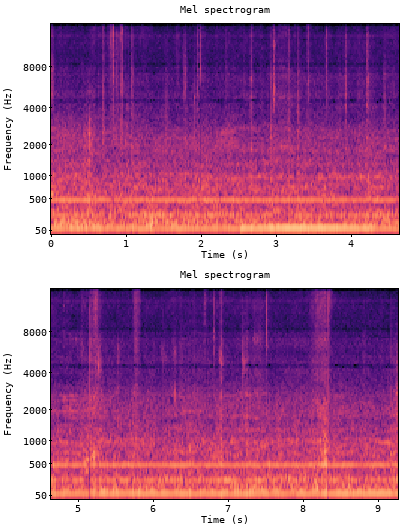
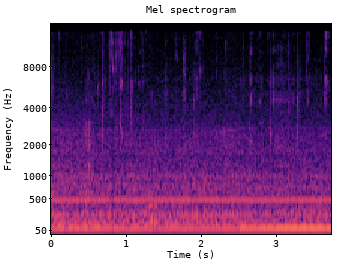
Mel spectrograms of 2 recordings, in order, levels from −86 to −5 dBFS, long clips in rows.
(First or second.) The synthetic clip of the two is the first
